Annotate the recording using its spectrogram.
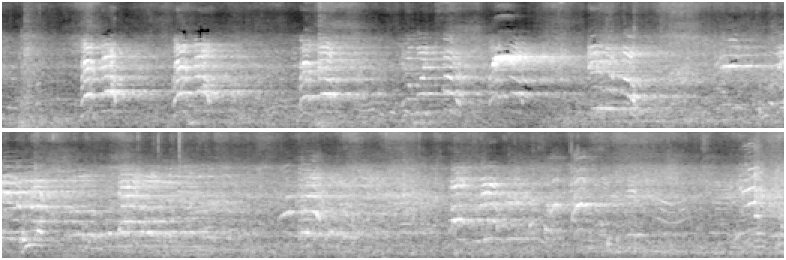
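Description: A man shouts loudly nearby in a large echoing arena.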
